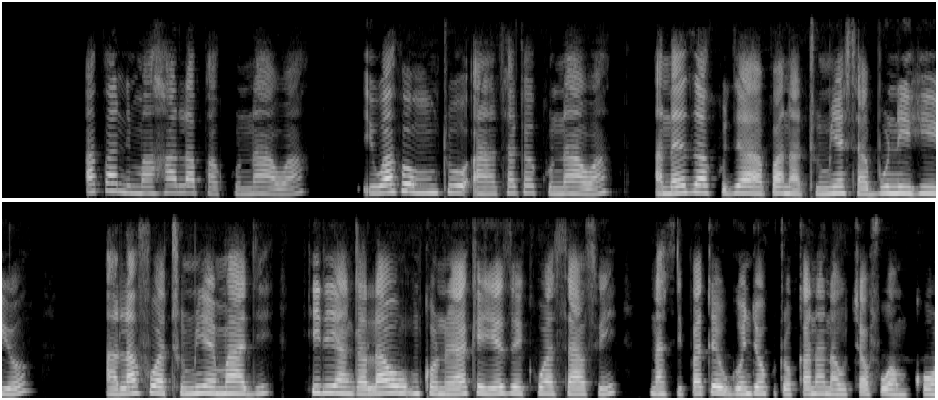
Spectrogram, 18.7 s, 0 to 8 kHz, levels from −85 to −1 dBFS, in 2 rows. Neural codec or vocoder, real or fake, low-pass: none; real; 7.2 kHz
